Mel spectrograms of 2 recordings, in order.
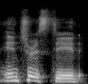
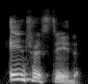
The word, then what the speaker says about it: interested: I'm interested in. Interested. Attention, accentuation sur la première syllabe. C'est malin de dire syllabe, de mal le prononcer alors que c'est le mot syllabe. Bref, interested et pas interested. OK?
